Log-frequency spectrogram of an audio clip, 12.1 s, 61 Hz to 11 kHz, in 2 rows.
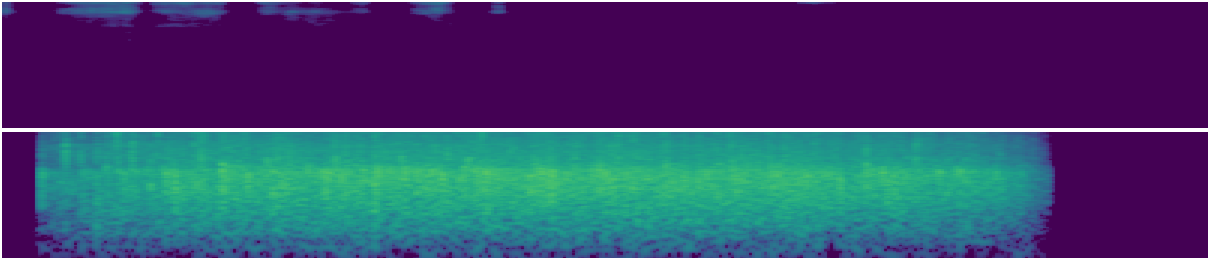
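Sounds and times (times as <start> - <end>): dense clapping applause: 6.2 - 11.3.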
